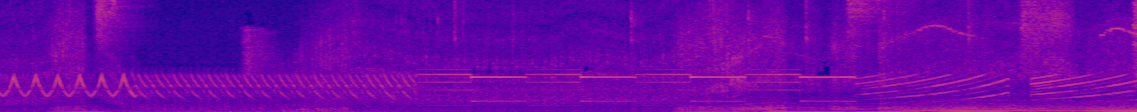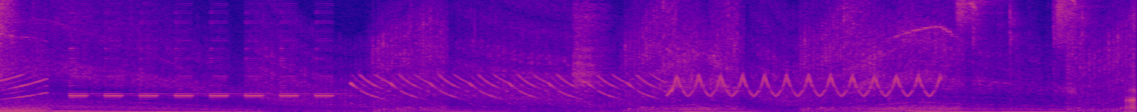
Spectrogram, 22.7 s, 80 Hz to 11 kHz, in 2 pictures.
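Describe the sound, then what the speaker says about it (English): Reversing beeper on a South American truck in Euro Truck Simulator 2, a loud repeating electronic chirping warble like an arcade machine, layered over a diesel engine that drops and climbs in pitch as the truck moves. "listen to the backing up beeper sound, because this is a South American truck"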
